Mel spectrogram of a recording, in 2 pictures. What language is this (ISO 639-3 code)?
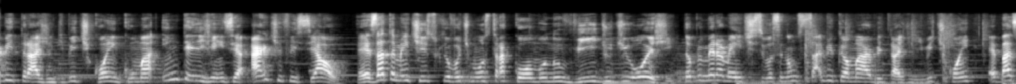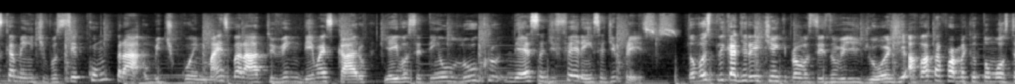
por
